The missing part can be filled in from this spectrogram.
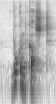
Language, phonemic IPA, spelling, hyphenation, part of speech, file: Dutch, /ˈbu.kə(n)ˌkɑst/, boekenkast, boe‧ken‧kast, noun, Nl-boekenkast.ogg
- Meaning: bookcase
